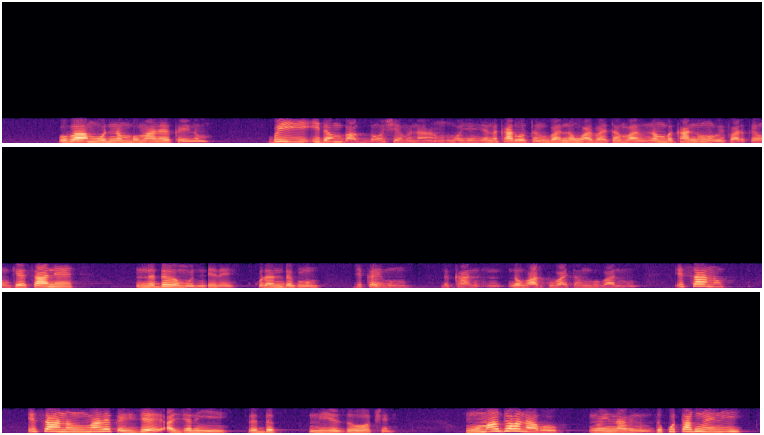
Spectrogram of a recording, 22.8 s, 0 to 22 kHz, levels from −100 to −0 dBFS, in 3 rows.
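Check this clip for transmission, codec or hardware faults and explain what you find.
Two brief dropouts occur in this G.711 telephone speech, whose line band runs from 200 Hz to 3.7 kHz.

Packet loss with pitch repetition, at 4.40 to 4.44 s (40 ms) and 9.60 to 9.66 s (60 ms): the receiver loops the last pitch period across each gap, so the sound briefly holds as a buzzy tone. The gap lengths fit two and three lost 20 ms packets.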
